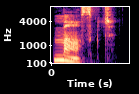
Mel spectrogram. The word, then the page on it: masked: British English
